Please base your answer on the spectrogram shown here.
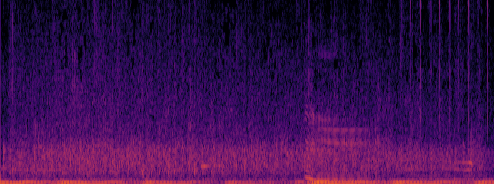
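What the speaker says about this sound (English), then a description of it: "The audience bursts into applause as the woman behind Lady Amaris steps forward to take a bow." Crowd applause in the video game Bad Faith as an audience greets a woman stepping forward to bow: a broad, even wash of clapping over a low hum, with a short rising tonal swoop partway through.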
